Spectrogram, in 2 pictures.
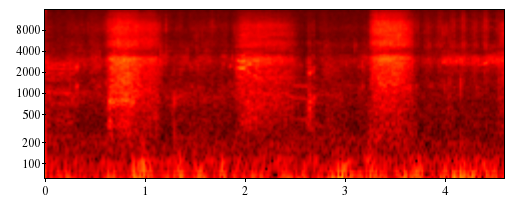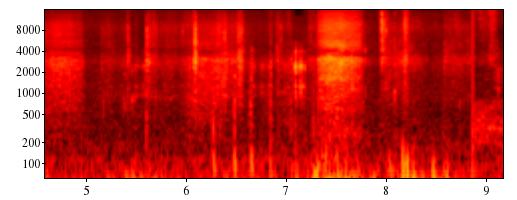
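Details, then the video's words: Daebong, a kitten living as a yard cat, snoring while asleep at dawn, loud enough to wake its owner each morning. Breathy, noisy snores come in a steady series roughly every second and a half, with faint scattered clicks between them. "새벽마다 날 깨우는 아기고양이 드르렁 드르렁 소리"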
